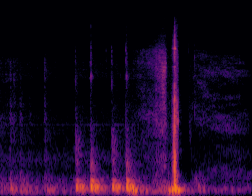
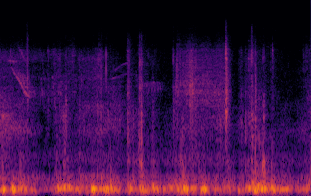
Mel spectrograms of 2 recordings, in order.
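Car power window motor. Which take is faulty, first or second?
first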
